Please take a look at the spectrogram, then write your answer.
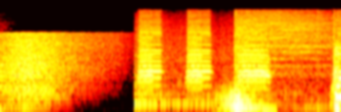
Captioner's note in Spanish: Sonido de bocina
